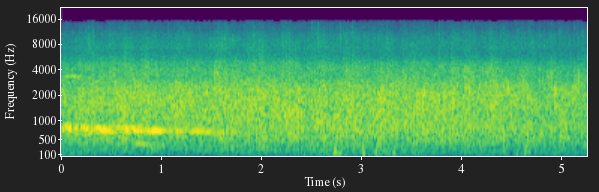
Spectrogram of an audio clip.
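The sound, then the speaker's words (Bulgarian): A large audience claps steadily and loudly for several seconds, a dense, continuous wash of applause with no voices standing out, easing only slightly toward the end. “О, ако ръкопляскаш, ръкопляскай, като че наистина вярваш.”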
